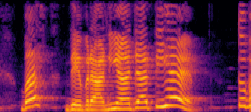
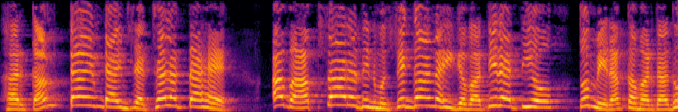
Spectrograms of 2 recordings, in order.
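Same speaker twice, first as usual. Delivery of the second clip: sulky elder bahu; 2 semitones higher than usual. Acted. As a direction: complain like a pampered bahu. Plays the lazy elder bahu.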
